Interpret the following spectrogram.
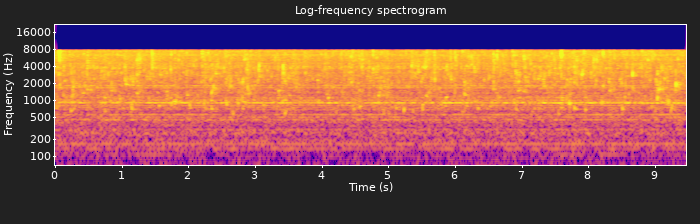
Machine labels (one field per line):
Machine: pump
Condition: normal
